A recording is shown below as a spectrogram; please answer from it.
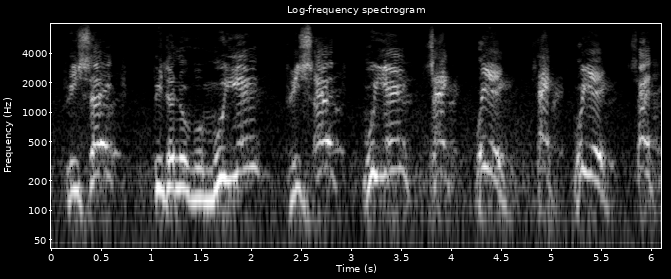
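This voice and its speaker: Sharp, high-voiced, aggrieved little pebble. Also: male voice, a little hiss or hum, full character voice. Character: aggrieved talking seaside pebble with a petty complaint. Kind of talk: children's puppet show acting.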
